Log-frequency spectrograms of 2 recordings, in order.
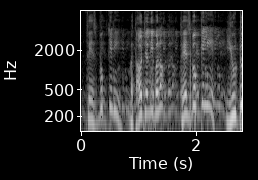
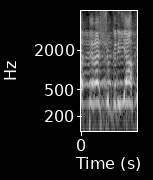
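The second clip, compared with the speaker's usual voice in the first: louder thanks, almost a shout; loud fervent prayer; 5 semitones higher, 8 dB louder than usual. Pretend. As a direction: call out the thanks with fervour.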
